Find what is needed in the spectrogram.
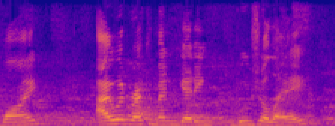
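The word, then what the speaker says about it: Beaujolais: know something about wine I would recommend getting balet it's spelled b auau like B and then j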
